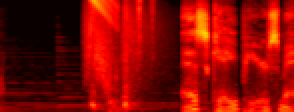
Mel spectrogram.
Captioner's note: cartoon swoosh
